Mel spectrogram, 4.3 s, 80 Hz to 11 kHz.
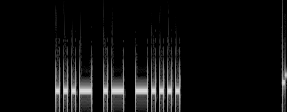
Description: Morse code, heard as a keyed tone, about 20 wpm, 700 Hz. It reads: VA6
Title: Callsign Prefixes for Top 100 DXCC - 20wpm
